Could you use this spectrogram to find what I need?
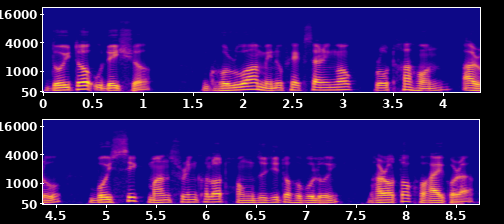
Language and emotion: Assamese, neutral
